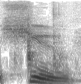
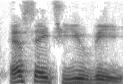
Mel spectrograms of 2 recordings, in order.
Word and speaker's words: shuv: here's your first word the little word return is a jewish word pronounced this way shuv shuv shuv say that with me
